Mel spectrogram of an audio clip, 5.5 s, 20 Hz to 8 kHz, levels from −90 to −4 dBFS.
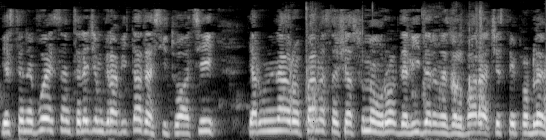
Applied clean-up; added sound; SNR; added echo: classical method WPE with log-MMSE.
